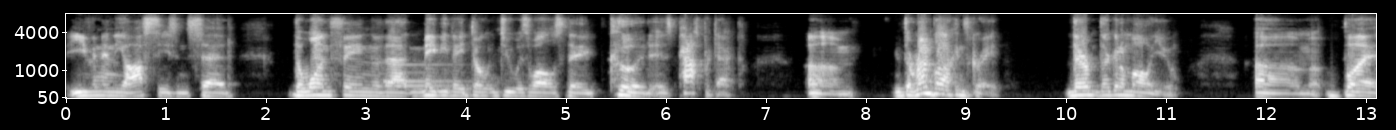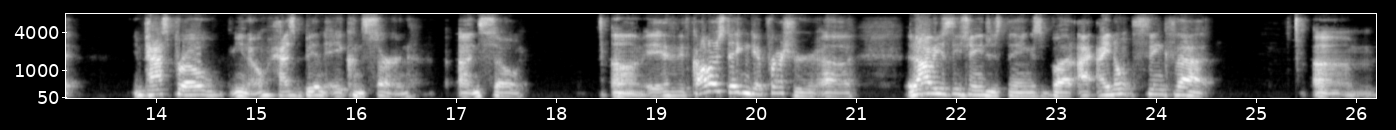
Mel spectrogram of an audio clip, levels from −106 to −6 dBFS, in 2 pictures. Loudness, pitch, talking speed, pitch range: -16 LUFS, 130 Hz, 145 wpm, 115-150 Hz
